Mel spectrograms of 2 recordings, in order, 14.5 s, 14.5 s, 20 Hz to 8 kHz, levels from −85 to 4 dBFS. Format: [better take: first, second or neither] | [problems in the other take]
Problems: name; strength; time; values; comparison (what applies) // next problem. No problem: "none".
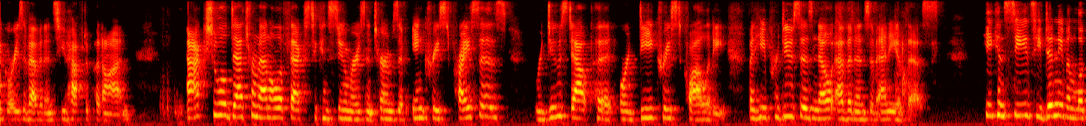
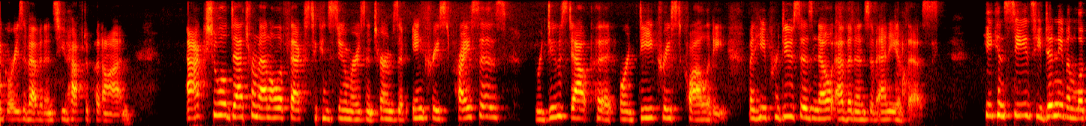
first | noise reduction (neural mask model Resemble Enhance denoiser)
